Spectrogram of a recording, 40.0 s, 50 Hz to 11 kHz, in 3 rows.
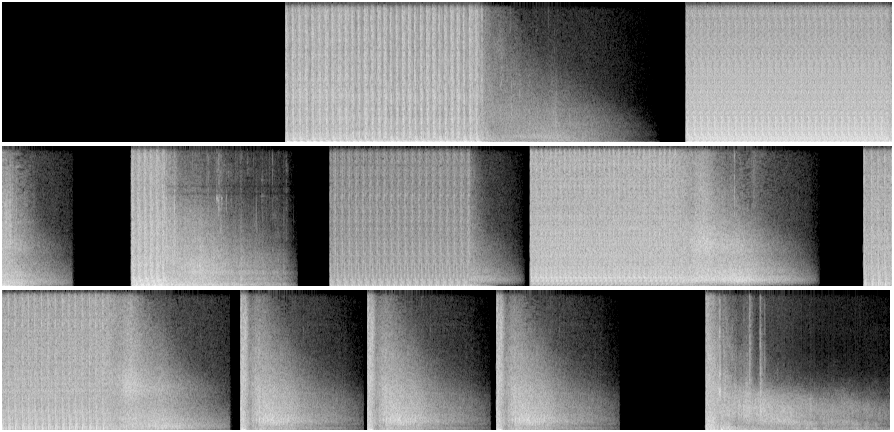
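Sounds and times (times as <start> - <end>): automatic machine-gun fire: 4.2 - 7.5, 10.2 - 14.0, 15.3 - 16.4, 18.3 - 24.0, 26.3 - 28.6.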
